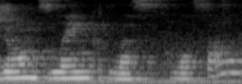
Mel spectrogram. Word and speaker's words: Jones Lang LaSalle: She's a former teacher at the University of Texas and Western Washington University, and corporate DEI content and research led at Jones Lang LaSalle?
